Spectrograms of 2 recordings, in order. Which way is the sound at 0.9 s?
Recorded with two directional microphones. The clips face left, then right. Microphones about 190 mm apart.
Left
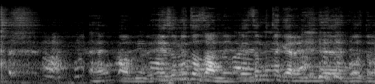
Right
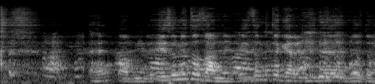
15° right (ahead or behind).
